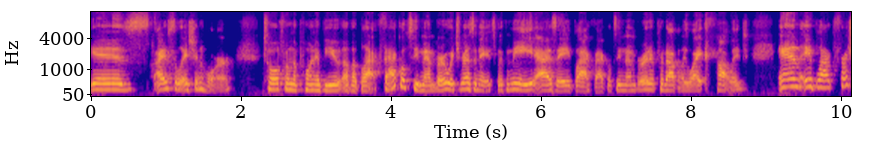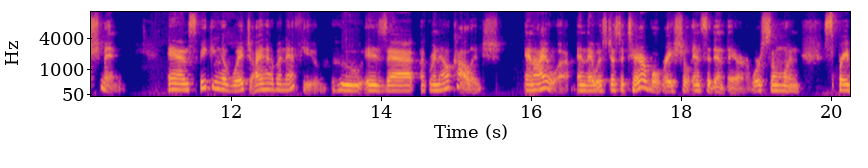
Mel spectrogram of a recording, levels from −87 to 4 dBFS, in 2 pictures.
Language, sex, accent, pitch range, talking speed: English, female, American, 165-190 Hz, 180 wpm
